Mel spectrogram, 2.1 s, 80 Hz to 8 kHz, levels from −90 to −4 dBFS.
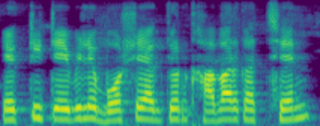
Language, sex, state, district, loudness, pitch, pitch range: Bengali, male, West Bengal, Cooch Behar, -16 LUFS, 195 Hz, 190-205 Hz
